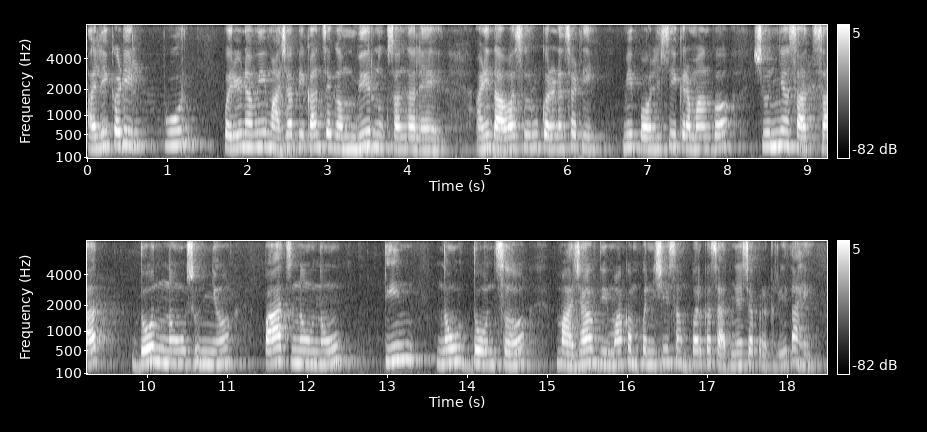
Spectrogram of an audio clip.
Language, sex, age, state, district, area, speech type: Marathi, female, 60+, Maharashtra, Pune, urban, read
